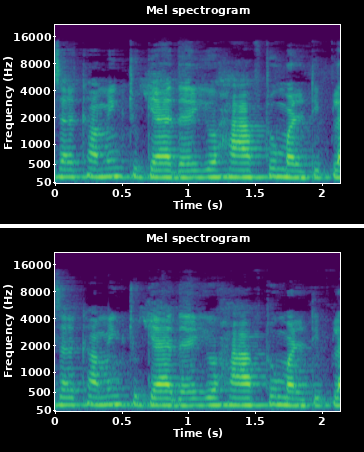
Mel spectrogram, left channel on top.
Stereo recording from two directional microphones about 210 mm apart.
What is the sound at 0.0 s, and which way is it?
A woman's voice, 50° left (ahead or behind).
